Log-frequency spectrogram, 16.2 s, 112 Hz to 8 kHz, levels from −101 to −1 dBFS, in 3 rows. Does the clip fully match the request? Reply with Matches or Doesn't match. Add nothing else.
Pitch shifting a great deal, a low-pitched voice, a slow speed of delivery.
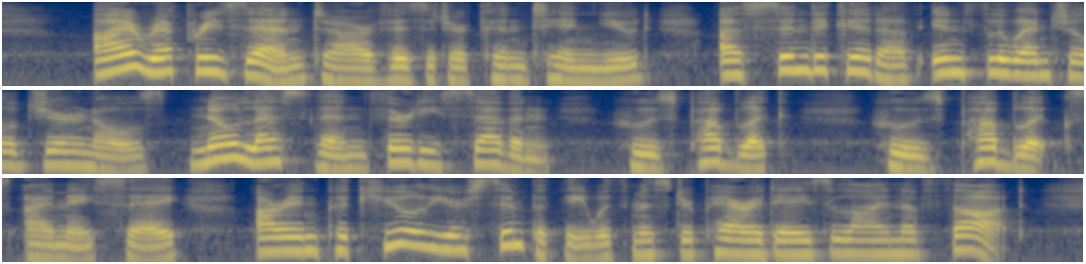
Doesn't match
